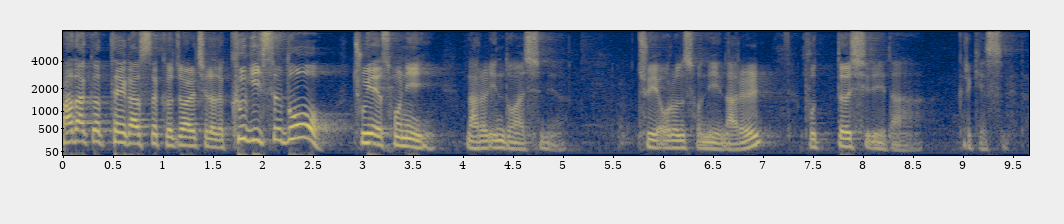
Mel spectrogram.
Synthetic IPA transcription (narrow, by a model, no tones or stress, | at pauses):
padak͈ɯtʰe̞ɡasʌkɯd͡ʑoɦaɭt͡ɕiɾadokɯɡisʰɯdot͡ɕue̞sʰoɲi | naɾɯɾʔindoɦa̰ɕʰimjʌ̰n | t͡ɕue̞ʔo̰ɾɯnsʰo̰ɲḭnʔa̰ɾɯɭput͈ɯɕʰiɾḭda̰ | kɯɾʌkʰeɦes͈ɯ̥mɲid̥ḁ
